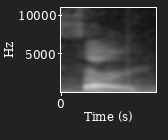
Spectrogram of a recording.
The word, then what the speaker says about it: psi: So the sign which is used to represent this water potential is known as psi, where P is silent.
